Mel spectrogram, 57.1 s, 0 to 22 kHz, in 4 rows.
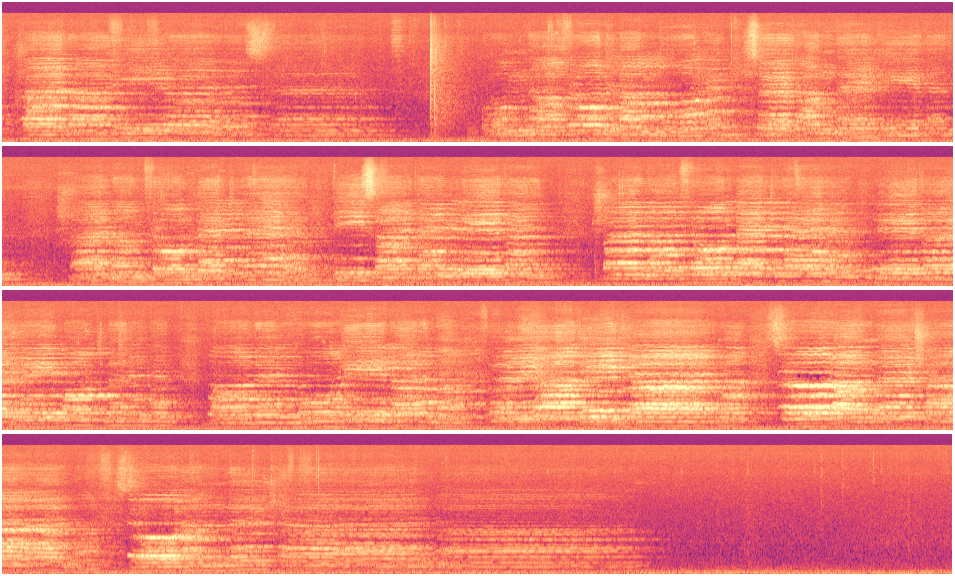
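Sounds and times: girls' choir singing: 0.0 - 6.0, 7.0 - 52.5.

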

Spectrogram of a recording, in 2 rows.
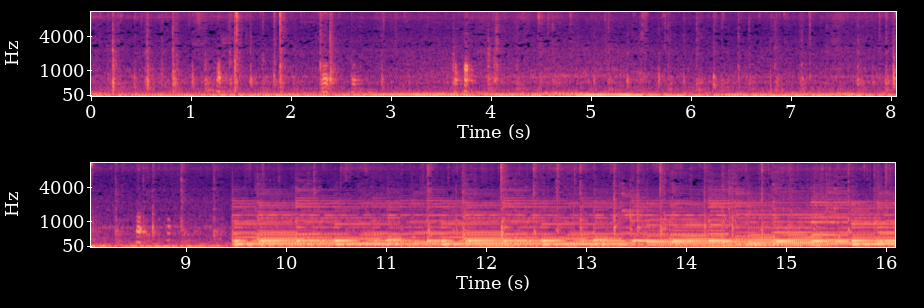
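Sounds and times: beaks tapping plastic: 0.0 - 16.0
chickens clucking: 0.0 - 16.0.

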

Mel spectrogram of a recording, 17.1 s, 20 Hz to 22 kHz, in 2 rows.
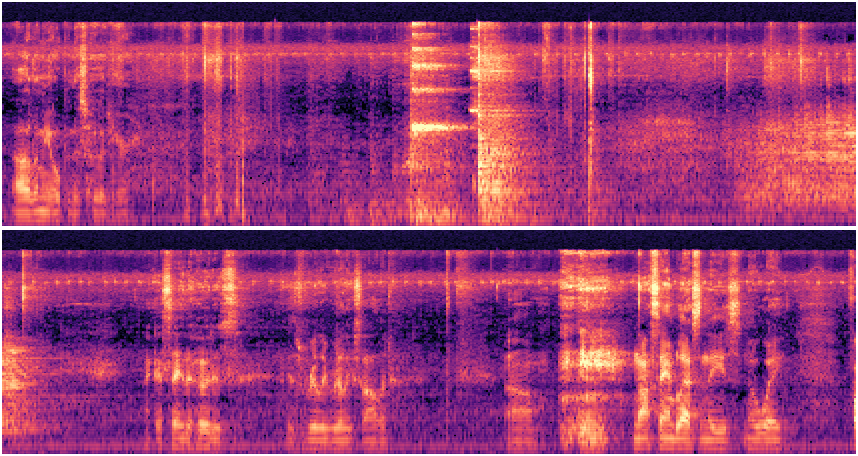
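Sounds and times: hinges creaking: 3.2 - 9.4
hood latch squeak: 4.0 - 5.2
metal clunk: 7.2 - 9.2.

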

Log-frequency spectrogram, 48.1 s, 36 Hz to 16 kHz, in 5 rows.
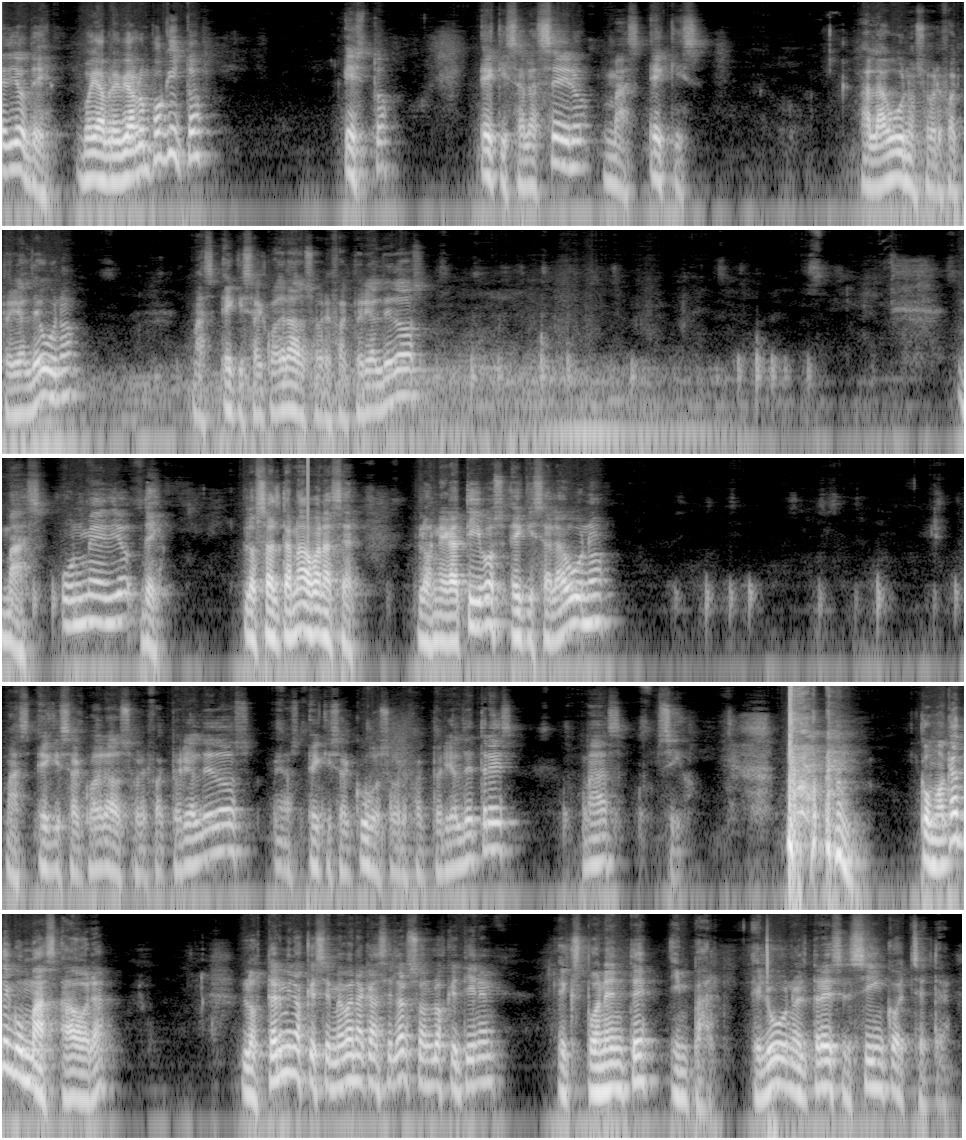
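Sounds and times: marker scratching on whiteboard: 8.8 - 18.5, 25.9 - 29.4
man clearing his throat: 36.7 - 37.6.

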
